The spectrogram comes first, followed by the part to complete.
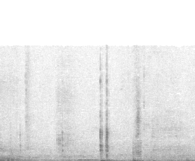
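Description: A few soft, short clicks over quiet room tone.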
